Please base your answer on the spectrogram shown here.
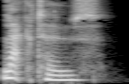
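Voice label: "lactose", British English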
